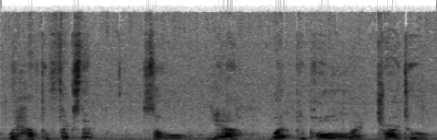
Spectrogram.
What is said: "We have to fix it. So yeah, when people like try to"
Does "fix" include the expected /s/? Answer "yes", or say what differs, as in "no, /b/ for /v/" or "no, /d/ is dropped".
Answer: yes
